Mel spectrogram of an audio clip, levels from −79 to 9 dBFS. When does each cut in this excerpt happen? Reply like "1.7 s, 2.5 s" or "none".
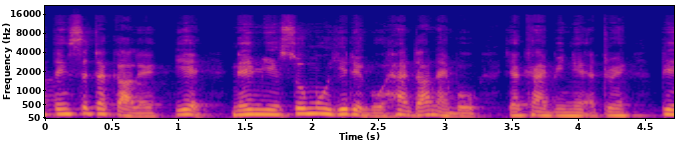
1.0 s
